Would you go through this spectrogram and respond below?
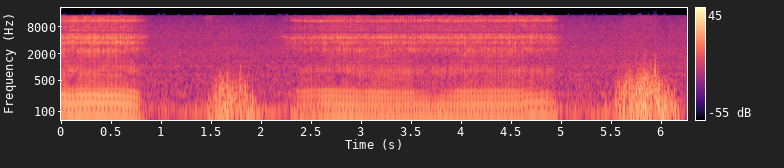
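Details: Heavy continuous snoring during sleep in a boy who was tired after working extra hard; loud, deep, buzzing snores on each in-breath with hissing out-breaths, a steady sawing rhythm.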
